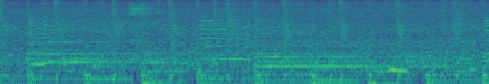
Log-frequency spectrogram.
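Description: Steady rushing mountain river water flows continuously, a broad dense roar close by with no pauses.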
